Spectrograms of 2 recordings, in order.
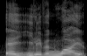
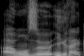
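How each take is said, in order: First: The letters and number are read in English. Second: The letters and number are read in French. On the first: The speaker calls it right. "c'est une abréviation anglaise, donc j'aurais dû dire" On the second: The speaker calls it wrong. "je le prononce à la française"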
